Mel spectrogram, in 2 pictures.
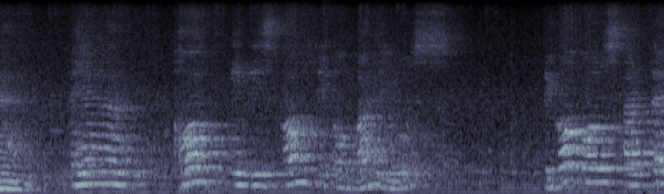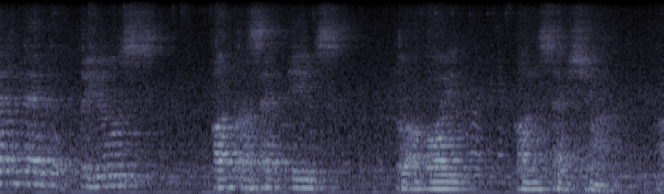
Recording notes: Recorded on October 3, 2010 at Don Bosco Batulao's Chapel On The Hill.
